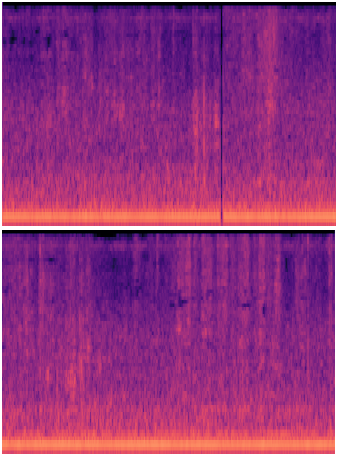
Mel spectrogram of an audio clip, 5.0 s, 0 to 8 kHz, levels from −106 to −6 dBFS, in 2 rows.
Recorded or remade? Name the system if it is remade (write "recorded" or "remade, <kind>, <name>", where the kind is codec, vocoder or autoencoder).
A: recorded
